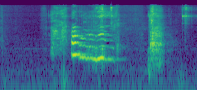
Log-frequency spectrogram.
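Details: Dakota, a female puppy, talks back to her owner: a short, clear, tonal whine that slides downward, followed by a brief rough yelp after a pause. The room is otherwise quiet.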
